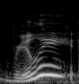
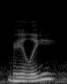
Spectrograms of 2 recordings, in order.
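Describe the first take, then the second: First: High, loud disbelieving question; incredulous. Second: Understated doubt with a rising end; doubtful. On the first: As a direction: blurt it as a comic double take. Repeats the doubt, far more incredulous. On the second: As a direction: ask it softly, unsure you heard right. Doubting reply to inner word. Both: Retold or imitated.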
